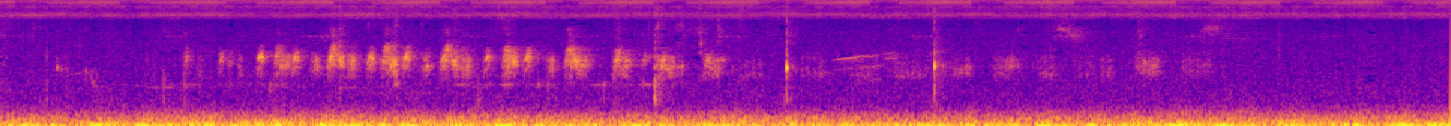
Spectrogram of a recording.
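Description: Small bird twittering in a quick run of chirps for a few seconds, with a few single chirps after, over a low steady rumble.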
